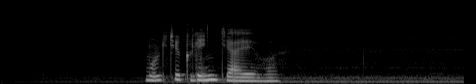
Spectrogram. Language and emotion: Russian, neutral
